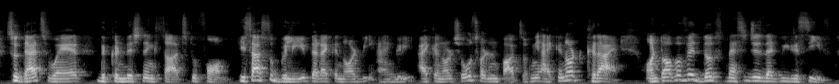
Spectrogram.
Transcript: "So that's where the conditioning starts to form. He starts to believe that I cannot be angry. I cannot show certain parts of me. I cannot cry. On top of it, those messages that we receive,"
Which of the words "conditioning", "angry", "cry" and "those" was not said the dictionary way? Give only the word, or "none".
those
